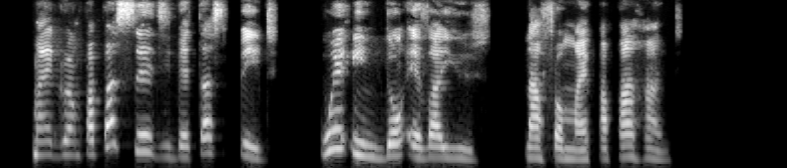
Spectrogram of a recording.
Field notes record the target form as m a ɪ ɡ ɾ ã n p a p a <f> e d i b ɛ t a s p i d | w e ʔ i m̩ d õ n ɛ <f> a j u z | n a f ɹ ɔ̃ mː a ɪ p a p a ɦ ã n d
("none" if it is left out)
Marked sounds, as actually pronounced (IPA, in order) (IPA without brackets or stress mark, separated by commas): s, v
